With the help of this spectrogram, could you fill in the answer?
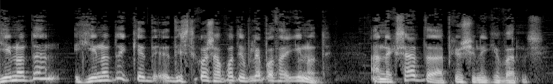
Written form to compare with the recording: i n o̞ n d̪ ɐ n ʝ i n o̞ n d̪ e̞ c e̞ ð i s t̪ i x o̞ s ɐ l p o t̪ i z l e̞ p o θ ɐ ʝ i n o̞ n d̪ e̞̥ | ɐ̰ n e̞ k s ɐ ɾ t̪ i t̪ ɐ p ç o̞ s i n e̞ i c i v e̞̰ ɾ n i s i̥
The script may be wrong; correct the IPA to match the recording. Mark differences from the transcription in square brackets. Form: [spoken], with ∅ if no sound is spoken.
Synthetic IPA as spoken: i n o̞ n d̪ ɐ n ʝ i n o̞ n d̪ e̞ c e̞ ð i s t̪ i x o̞ s ɐ [∅] p o t̪ i [v] l e̞ p o θ ɐ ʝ i n o̞ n d̪ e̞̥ | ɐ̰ n e̞ k s ɐ ɾ t̪ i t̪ ɐ p ç o̞ s i n e̞ i c i v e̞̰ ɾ n i s i̥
